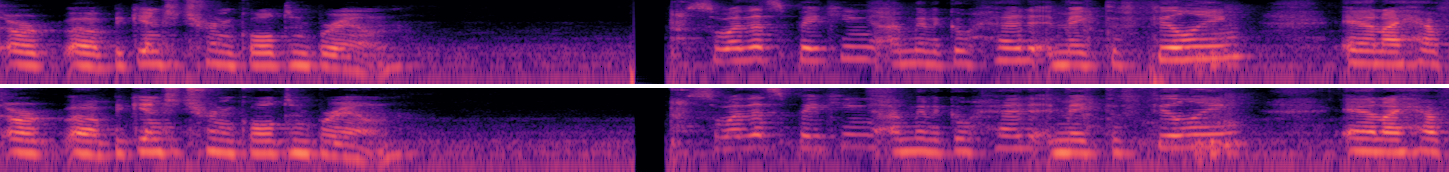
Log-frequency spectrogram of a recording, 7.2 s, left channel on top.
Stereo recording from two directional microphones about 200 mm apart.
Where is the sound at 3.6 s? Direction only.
45° left (ahead or behind).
